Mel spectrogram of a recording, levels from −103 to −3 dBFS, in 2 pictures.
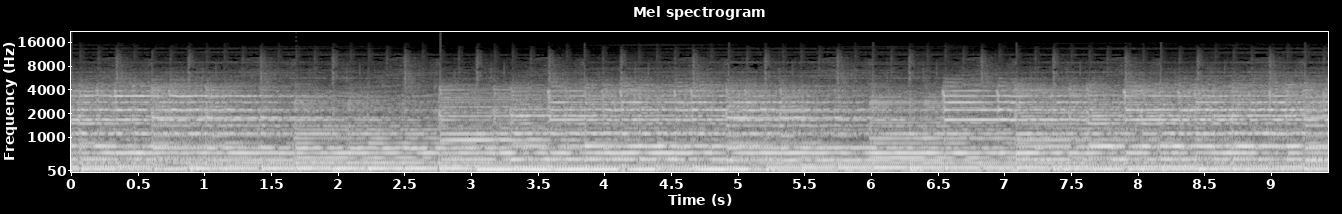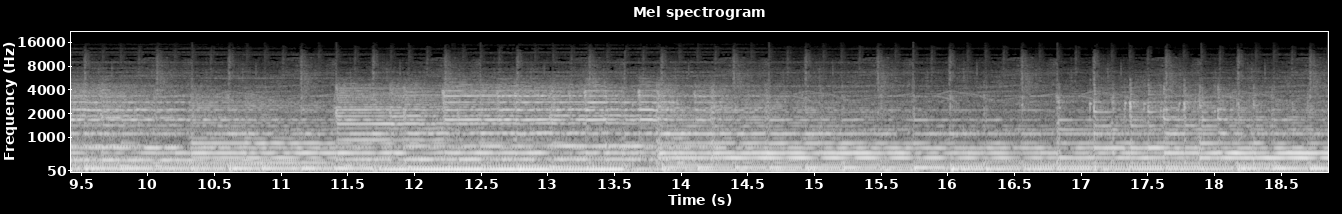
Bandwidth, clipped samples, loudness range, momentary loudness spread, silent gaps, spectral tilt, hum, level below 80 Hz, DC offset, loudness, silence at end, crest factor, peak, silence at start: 9.4 kHz; under 0.1%; 3 LU; 3 LU; none; -7 dB/octave; none; -30 dBFS; under 0.1%; -16 LUFS; 0 s; 14 dB; -2 dBFS; 0 s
